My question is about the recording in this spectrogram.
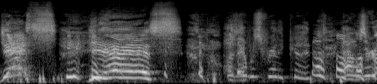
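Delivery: high, elated shouts; excited cheer. Retold or imitated. Director praising the violent take, mock excited yells. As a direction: cheer it like the take was perfect.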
